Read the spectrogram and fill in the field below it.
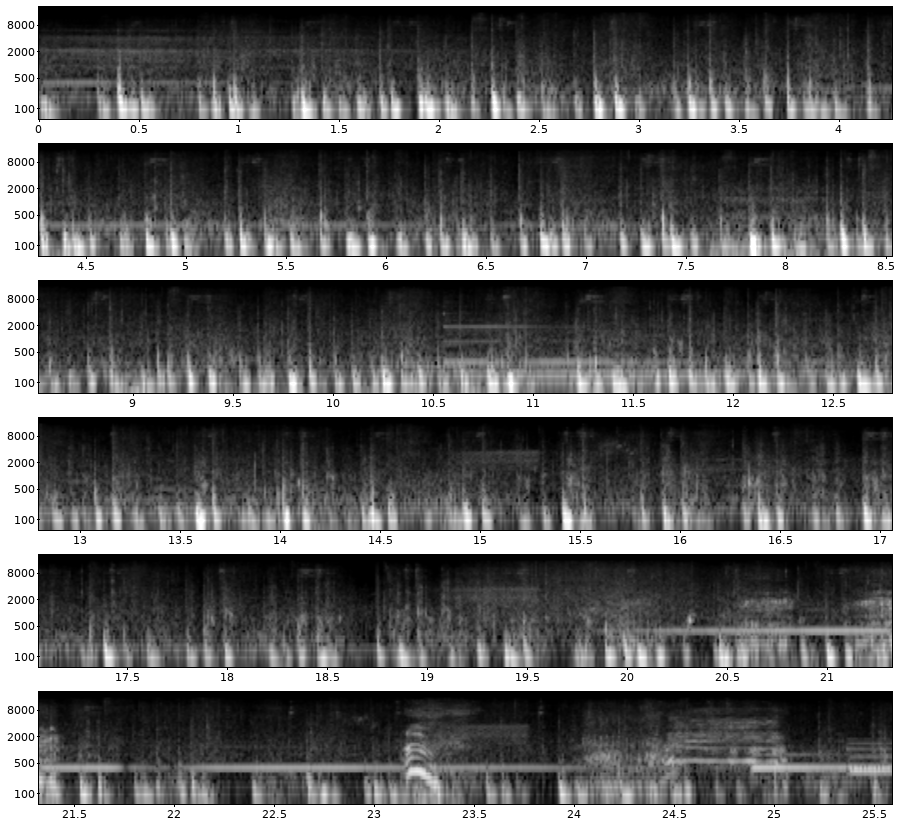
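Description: Horses' hooves clip-clop steadily through a video game as riders travel up a path toward a hilltop vantage point, with occasional whinnies and a voice talking over the rhythmic trotting.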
